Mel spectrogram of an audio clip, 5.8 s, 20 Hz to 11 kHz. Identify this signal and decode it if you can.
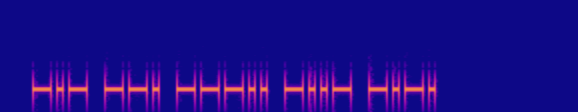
Morse code, heard as a keyed tone, about 20 wpm, 700 Hz. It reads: KG8XC
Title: USA Call Signs - 5 Characters - Repeated 3x - 20wpm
